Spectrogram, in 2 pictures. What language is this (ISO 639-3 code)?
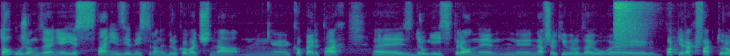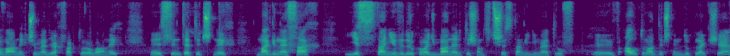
pol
